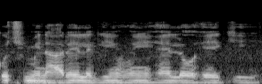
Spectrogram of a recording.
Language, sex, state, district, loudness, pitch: Hindi, male, Uttar Pradesh, Lucknow, -16 LUFS, 85 Hz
